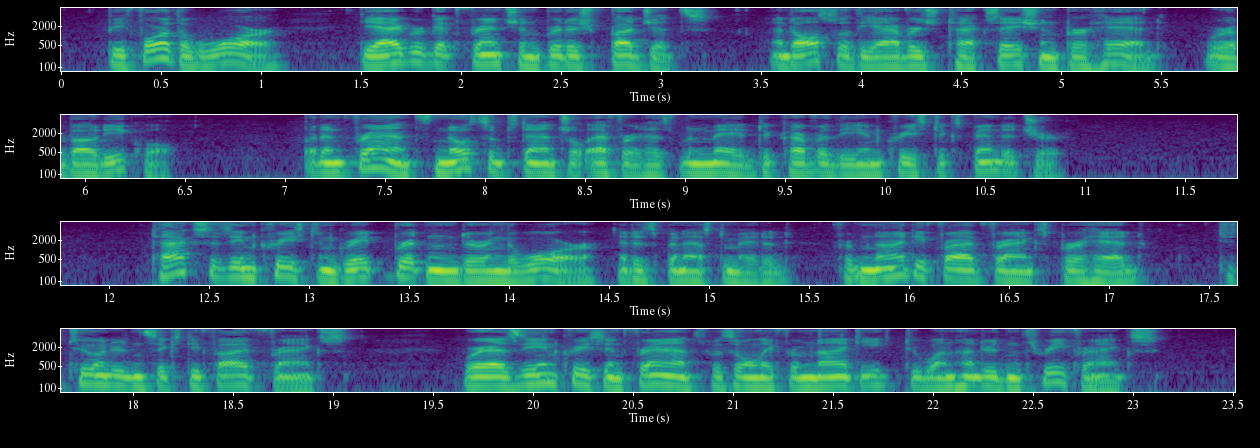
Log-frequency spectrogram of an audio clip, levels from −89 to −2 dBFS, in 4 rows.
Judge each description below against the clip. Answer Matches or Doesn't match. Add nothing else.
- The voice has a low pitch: Matches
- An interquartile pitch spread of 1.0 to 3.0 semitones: Matches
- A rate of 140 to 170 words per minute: Matches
